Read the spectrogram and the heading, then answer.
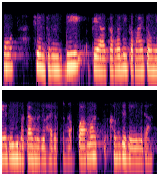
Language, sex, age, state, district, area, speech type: Manipuri, female, 45-60, Manipur, Kakching, rural, conversation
